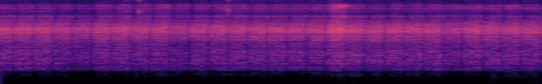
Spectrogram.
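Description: Spirit box, a radio that scans through stations, giving out a steady hiss of white-noise static.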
